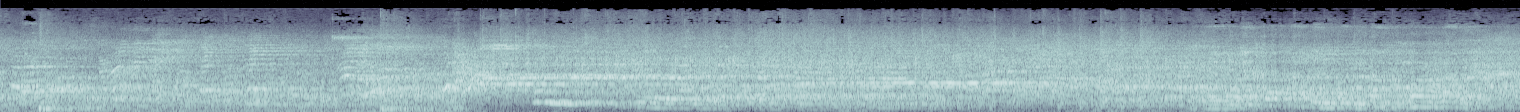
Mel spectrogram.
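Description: Players' shoes squeak on a hard court in a large echoing hall.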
